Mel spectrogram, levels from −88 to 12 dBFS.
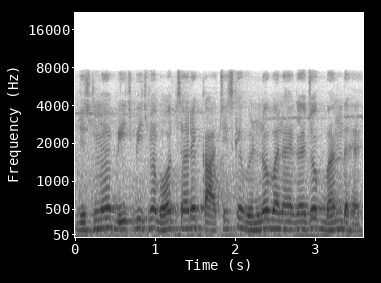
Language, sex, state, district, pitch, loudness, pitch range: Hindi, male, Bihar, Sitamarhi, 150 Hz, -15 LUFS, 135-160 Hz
